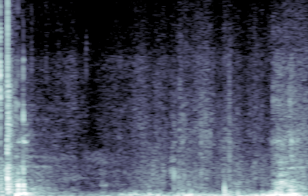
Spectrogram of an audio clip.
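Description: Faint footsteps on grass as a person walks round a dinghy, with a sharp click at the very start.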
